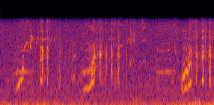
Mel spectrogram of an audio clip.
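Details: Eurasian jay giving a run of rising, harmonic squealing notes, each sweeping upward, interleaved with harsh clicking bursts; loud and close over constant low hiss.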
